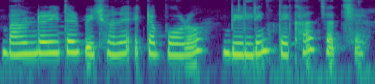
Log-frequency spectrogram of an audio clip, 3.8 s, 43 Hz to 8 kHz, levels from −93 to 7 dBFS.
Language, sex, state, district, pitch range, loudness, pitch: Bengali, female, Assam, Kamrup Metropolitan, 275-320 Hz, -14 LUFS, 290 Hz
